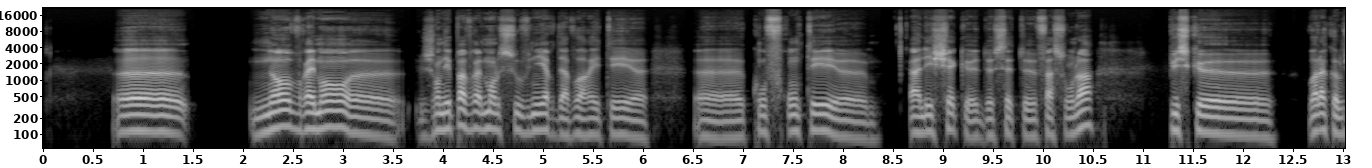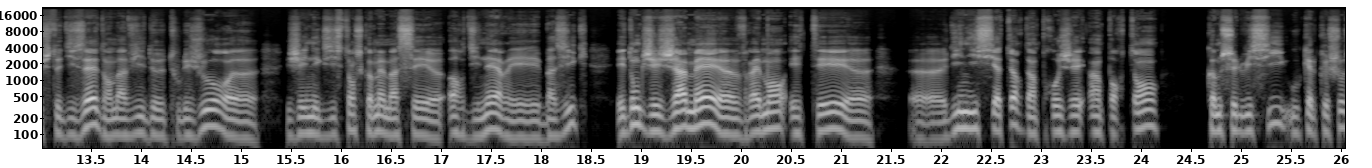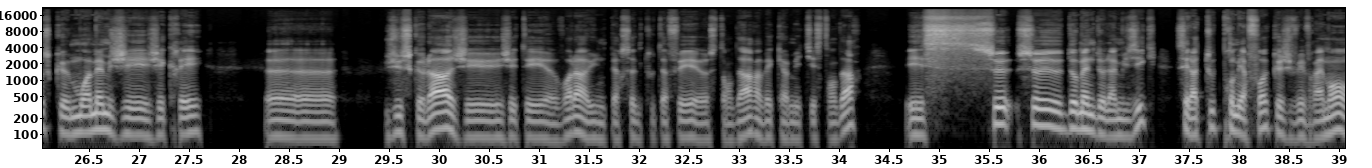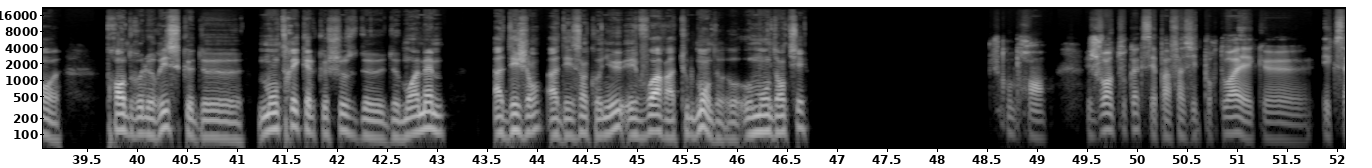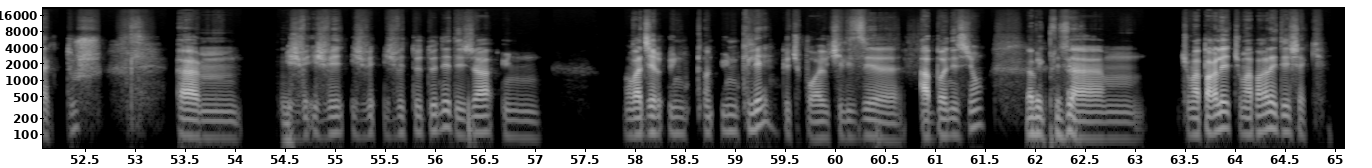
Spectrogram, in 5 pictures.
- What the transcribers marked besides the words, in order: tapping
- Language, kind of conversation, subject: French, advice, Comment dépasser la peur d’échouer qui m’empêche de lancer mon projet ?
